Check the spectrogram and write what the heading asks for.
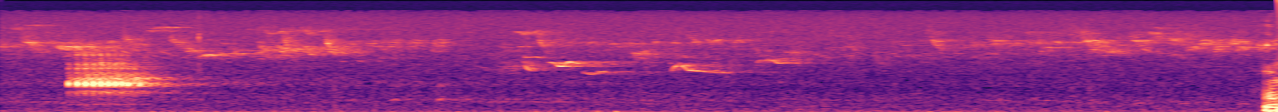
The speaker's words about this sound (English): as you listen to the songs of the birds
